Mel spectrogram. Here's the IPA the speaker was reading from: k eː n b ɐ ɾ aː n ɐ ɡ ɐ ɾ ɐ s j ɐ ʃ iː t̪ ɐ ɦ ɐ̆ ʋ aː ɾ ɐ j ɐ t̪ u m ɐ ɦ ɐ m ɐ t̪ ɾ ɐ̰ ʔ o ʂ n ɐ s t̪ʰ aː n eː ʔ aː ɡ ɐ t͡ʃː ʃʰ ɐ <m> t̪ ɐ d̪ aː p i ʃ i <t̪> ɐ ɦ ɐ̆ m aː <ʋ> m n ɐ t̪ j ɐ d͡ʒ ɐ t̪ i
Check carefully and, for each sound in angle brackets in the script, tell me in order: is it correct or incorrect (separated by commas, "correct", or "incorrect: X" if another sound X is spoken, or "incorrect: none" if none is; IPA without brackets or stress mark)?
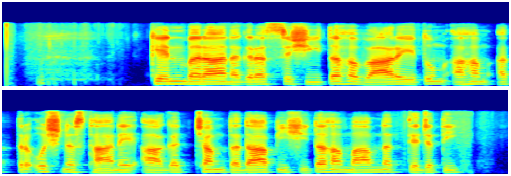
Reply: correct, correct, incorrect: none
